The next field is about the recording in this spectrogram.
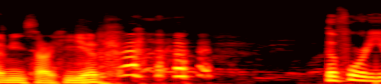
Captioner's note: laughter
